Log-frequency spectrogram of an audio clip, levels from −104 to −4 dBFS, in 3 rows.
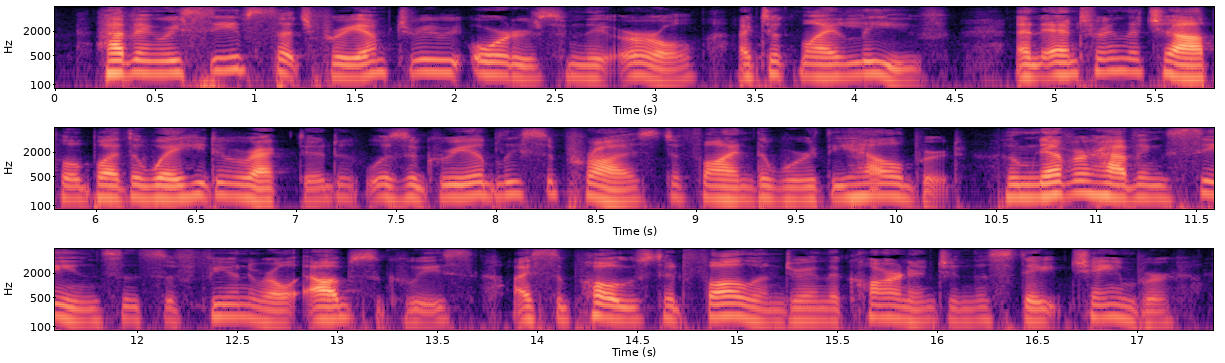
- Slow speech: No, average, 165 wpm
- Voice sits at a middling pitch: Yes, medium, 155 Hz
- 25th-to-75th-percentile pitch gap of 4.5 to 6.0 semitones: No, average, 3.4 semitones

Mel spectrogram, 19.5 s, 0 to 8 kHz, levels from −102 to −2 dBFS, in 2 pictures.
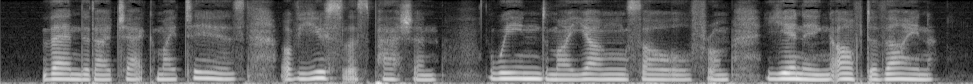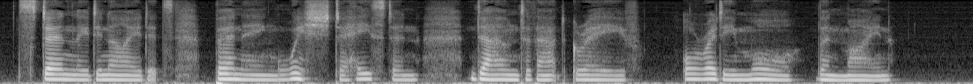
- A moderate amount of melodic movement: No, narrow, 2.2 semitones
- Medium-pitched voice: Yes, medium, 175 Hz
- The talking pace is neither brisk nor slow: No, slow, 100 wpm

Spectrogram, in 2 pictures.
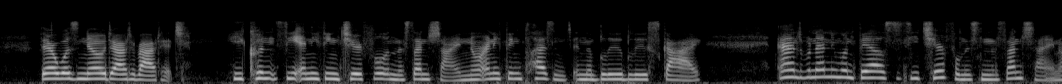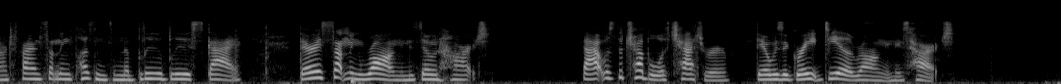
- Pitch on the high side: Yes, high, 240 Hz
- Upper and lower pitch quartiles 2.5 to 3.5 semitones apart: Yes, average, 3.1 semitones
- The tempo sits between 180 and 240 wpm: Yes, average, 185 wpm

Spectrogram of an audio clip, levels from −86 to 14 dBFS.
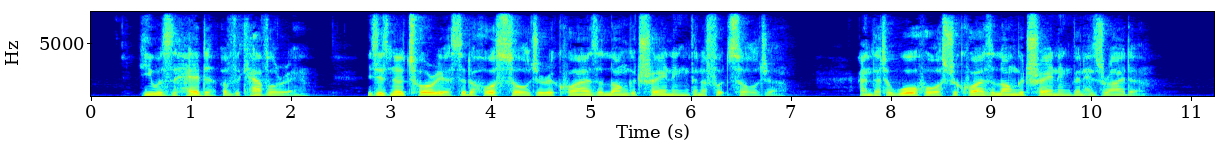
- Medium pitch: No, low, 110 Hz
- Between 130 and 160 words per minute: No, average, 185 wpm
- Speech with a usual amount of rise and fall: No, narrow, 2.3 semitones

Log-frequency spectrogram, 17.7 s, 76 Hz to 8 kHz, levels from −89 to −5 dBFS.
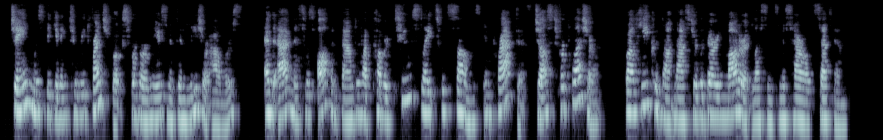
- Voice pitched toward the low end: No, medium, 165 Hz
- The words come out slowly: No, average, 145 wpm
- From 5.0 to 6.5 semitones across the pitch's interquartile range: No, average, 4.3 semitones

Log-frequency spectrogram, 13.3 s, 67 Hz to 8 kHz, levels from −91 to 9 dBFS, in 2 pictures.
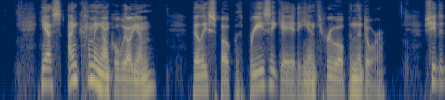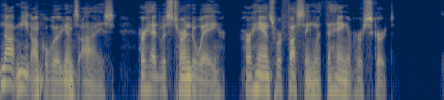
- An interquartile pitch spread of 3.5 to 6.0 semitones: Yes, average, 5.1 semitones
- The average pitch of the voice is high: No, low, 100 Hz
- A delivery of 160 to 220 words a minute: Yes, average, 170 wpm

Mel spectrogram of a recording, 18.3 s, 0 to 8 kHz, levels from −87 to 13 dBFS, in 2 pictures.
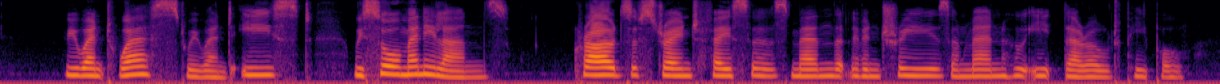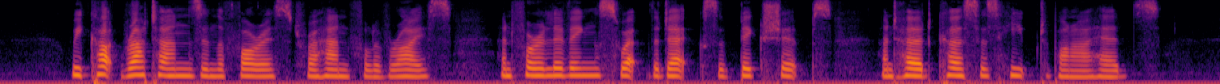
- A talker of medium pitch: No, high, 205 Hz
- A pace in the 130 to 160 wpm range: No, average, 175 wpm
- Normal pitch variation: No, narrow, 2.1 semitones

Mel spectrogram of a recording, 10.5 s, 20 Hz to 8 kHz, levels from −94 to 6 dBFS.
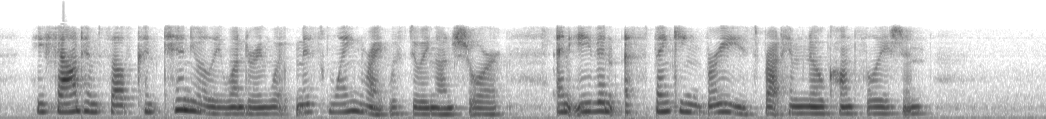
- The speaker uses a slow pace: Yes, slow, 125 wpm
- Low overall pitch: No, medium, 170 Hz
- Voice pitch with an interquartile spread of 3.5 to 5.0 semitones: Yes, average, 4.3 semitones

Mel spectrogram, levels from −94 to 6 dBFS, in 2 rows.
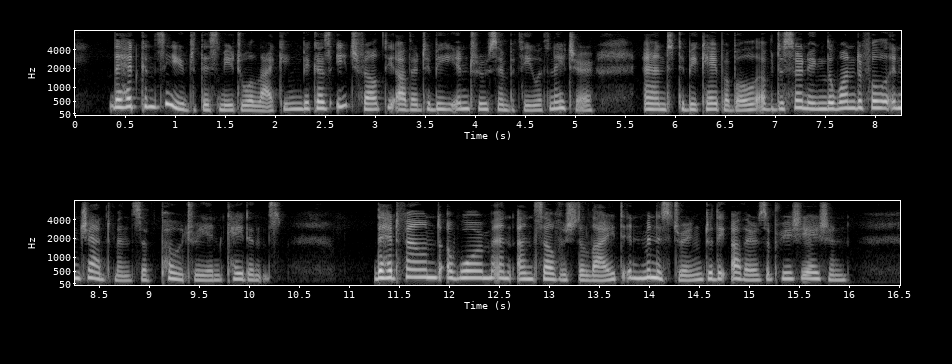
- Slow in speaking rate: No, average, 165 wpm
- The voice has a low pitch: No, high, 210 Hz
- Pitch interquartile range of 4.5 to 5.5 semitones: Yes, average, 4.8 semitones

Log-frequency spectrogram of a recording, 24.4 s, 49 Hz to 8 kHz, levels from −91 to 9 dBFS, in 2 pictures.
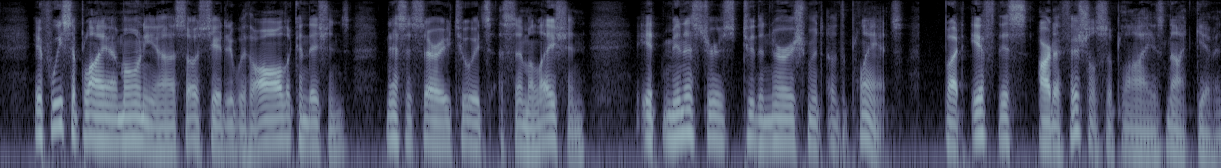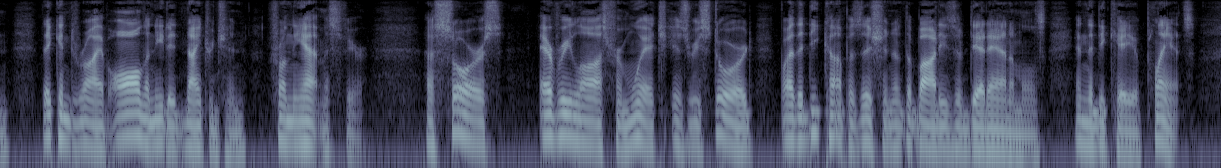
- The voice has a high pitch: No, low, 100 Hz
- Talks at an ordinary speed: Yes, average, 150 wpm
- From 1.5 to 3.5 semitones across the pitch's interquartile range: No, average, 4.8 semitones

